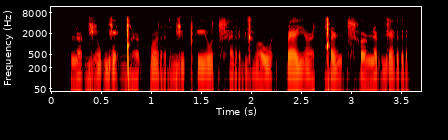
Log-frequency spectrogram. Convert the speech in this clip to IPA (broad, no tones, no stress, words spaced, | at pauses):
ɳə˞ɡiwɡe ɡ͡ǃə˞k͡por ɡipʰiwt͡sʰər ɖʱowək͡pɛjə˞ ǃəɳt͡sʰo ɳəɡɛr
